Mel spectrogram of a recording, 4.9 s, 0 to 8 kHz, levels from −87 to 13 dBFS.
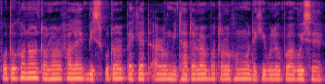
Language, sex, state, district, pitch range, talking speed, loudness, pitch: Assamese, male, Assam, Sonitpur, 125-135 Hz, 170 wpm, -14 LUFS, 130 Hz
